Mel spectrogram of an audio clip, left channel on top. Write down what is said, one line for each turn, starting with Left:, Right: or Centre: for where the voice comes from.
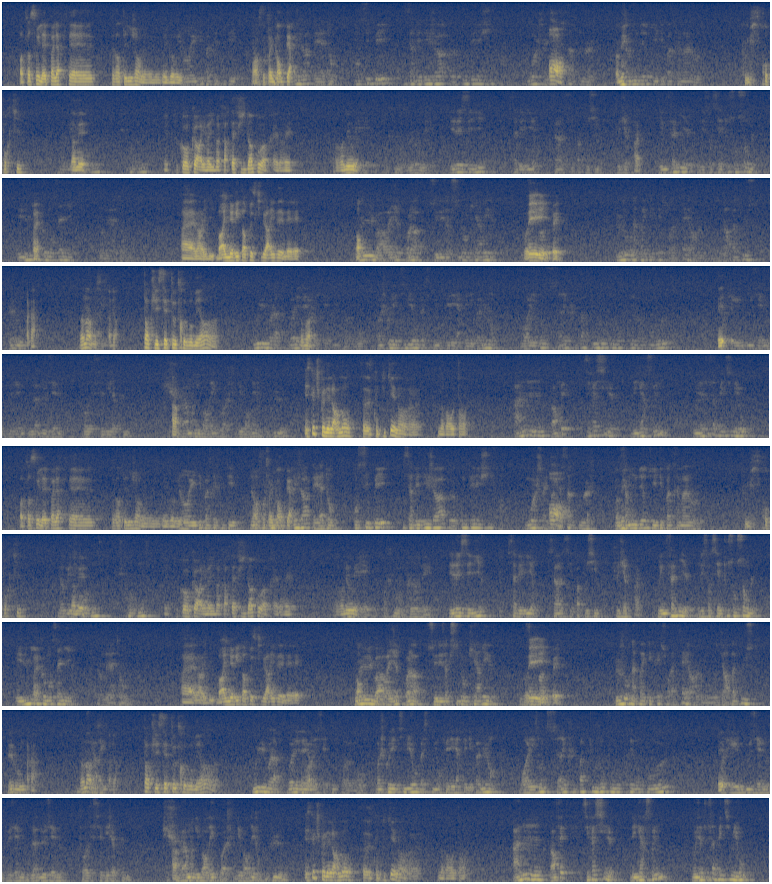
Left: Bon, de toute façon, il avait pas l'air très, très intelligent, le, le Grégory.
Right: Non, il était pas très futé. Non,
Left: Bon, c'est
Right: franchement,
Left: pas une grande perte.
Right: déjà, eh, attends, en CP, il savait déjà euh, compter les chiffres. Moi, je savais
Left: Oh!
Right: pas faire ça à son âge. Donc
Left: Non mais,
Right: ça
Left: <laughs>
Right: montre bien qu'il était pas très malin. hein.
Left: non mais il se prend pour qui?
Right: Non, mais
Left: Non
Right: tu
Left: mais,
Right: te rends compte? Tu te rends compte?
Left: mais plus quoi encore, il va, il va faire ta fiche d'impôt après. Non mais, on
Right: Non,
Left: est où
Right: mais
Left: là?
Right: et franchement, non, non, mais déjà, il sait lire, il savait lire. Ça, c'est pas possible. Je veux dire,
Left: Ouais,
Right: on est une famille, on est censé être tous ensemble. Et lui,
Left: ouais.
Right: il commence à lire. Non, mais attends.
Left: Ouais, non, il, bon, il mérite un peu ce qui lui est arrivé, mais
Right: Oui,
Left: bon.
Right: bah, on va dire, voilà, c'est des accidents qui arrivent. On
Left: Oui,
Right: sait pas.
Left: oui,
Right: Le jour n'a pas été fait sur l'affaire, hein, on ne dira pas plus. Mais bon,
Left: voilà.
Right: des choses
Left: Non, non,
Right: qui
Left: mais
Right: arrivent.
Left: c'est très bien. Tant que les sept autres vont bien,
Right: Oui, voilà. Bon, et
Left: ça
Right: d'ailleurs,
Left: va.
Right: les sept autres, euh, bon, moi je connais Timéo parce qu'il m'en fait des vertes et des pas mûres. Bon, les autres, c'est vrai que je suis pas toujours, toujours présent pour eux.
Left: Mais,
Right: Moi, j'ai le deuxième, le deuxième ou la deuxième. Tu vois, je sais déjà plus. Je je
Left: ah,
Right: suis vraiment débordé, quoi. Je suis débordé, j'en peux plus.
Left: Est-ce que tu connais leur nom? Ça doit être compliqué, non, euh, d'en avoir autant.
Right: Ah non, non. Bah, en fait, c'est facile. Les garçons, on les a tous appelés Timéo.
